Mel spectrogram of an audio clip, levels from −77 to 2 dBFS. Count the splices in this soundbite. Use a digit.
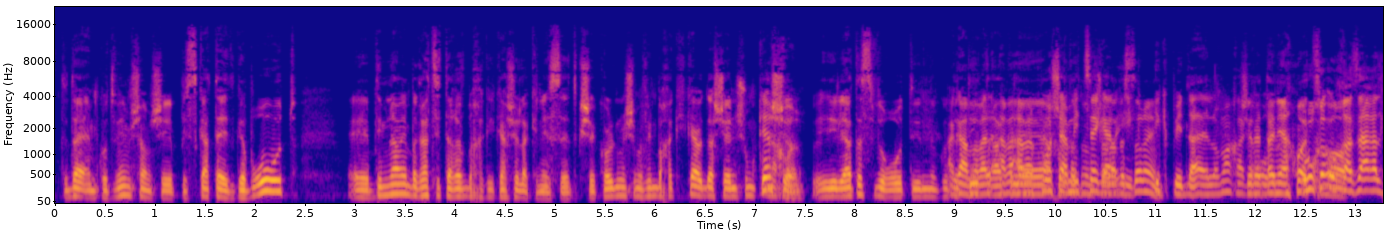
1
